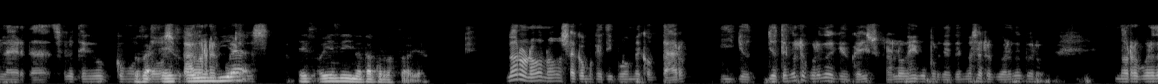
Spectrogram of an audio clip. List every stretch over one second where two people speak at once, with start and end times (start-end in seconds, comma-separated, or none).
1.3-2.6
